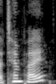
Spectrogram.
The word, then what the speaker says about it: tempeh: Is it tempeh? – Yeah, tempeh. – So how is that different to tofu? – So tempeh also is a fermented soybean product, just as tofu is. But with tempeh, the beans are still whole, so it's a brown block and really beautiful.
